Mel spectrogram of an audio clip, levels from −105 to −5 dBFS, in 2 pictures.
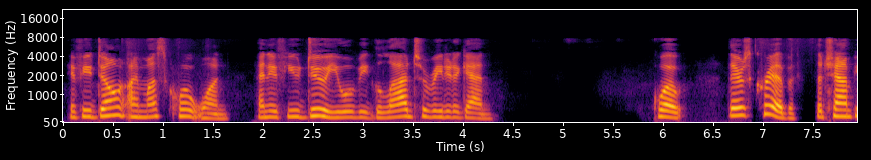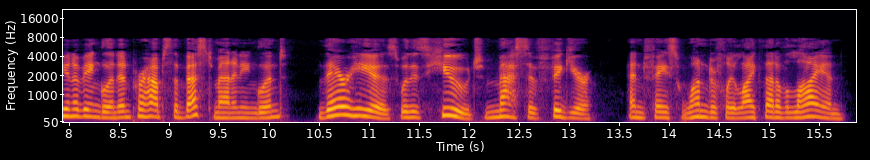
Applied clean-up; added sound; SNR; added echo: neural mask model Resemble Enhance denoiser.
